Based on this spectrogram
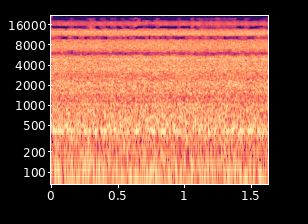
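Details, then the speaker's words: Attic AC air handler after replacing the failed blower motor and deep-cleaning the blower wheel: soft steady whoosh of air with faint constant hum, no rubbing, ticking or wobble; normal blower operation. "Power it on and should be good to go. Yeah. As you can hear spinning in there. That's a job well done."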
